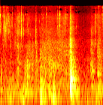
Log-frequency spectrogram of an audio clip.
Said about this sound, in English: Okay. Key in the door.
